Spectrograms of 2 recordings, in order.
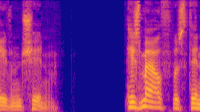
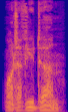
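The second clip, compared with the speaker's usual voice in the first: low, much softer question; quiet; 8 semitones lower, 10 dB quieter than usual. Acted. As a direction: hold it down, barely voiced. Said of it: "Arthur asked quietly".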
